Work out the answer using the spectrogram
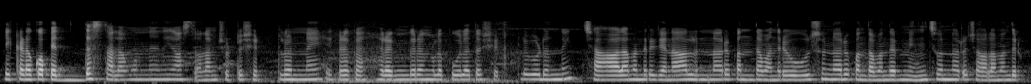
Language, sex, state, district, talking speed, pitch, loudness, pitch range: Telugu, female, Telangana, Karimnagar, 150 wpm, 220 Hz, -24 LUFS, 210-225 Hz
